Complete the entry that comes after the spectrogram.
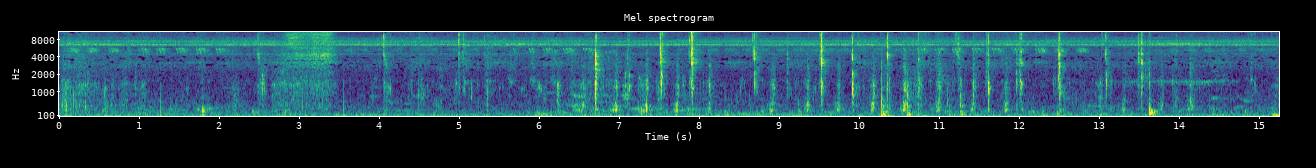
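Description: A person chewing rice and fish curry eaten by hand, with wet lip smacks and mouth clicks. The clicks are sparse at first, then come about twice a second from roughly halfway through, over a faint steady high-pitched whine.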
